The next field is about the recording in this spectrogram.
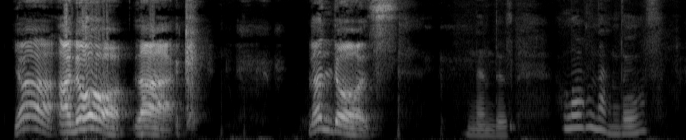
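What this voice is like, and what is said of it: Put-on Yorkshire accent. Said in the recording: “my Yorkshire accent”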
